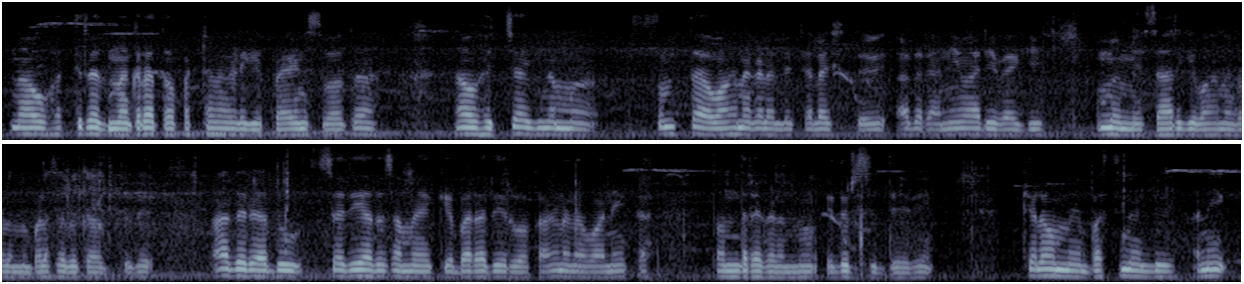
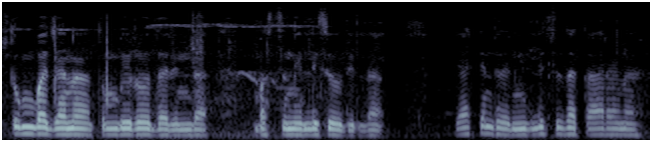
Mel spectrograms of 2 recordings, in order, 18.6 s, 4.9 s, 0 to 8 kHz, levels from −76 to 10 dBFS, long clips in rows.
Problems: none marked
